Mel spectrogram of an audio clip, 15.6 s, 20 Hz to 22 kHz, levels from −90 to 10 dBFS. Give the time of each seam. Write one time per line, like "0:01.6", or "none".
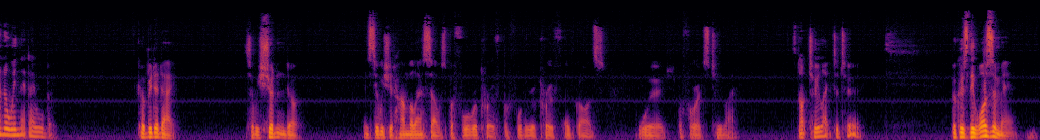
0:11.7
